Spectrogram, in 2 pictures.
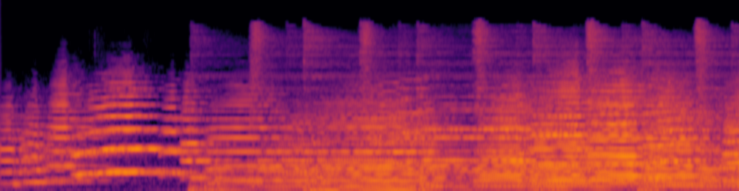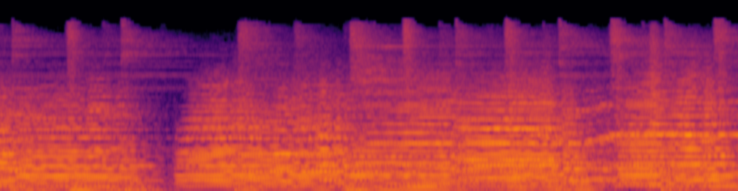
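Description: Solo trombones play a rising phrase on their own, then a full wind band comes in with them about two seconds in, with a brief break about nine seconds in.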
